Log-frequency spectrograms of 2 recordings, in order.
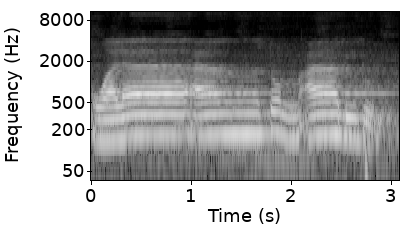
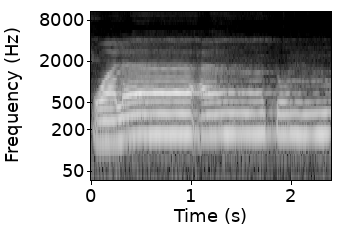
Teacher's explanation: sedikit dialirkan, didengungkan huruf mim ya, jadi jangan langsung terpotong tapi sedikit mengalir, sedikit saja.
